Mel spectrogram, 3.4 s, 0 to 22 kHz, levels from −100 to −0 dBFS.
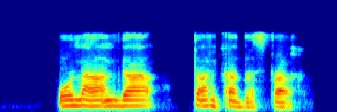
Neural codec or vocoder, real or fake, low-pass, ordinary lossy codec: codec, 16 kHz, 1 kbps, FunCodec, trained on LibriTTS, 50 frames a second; fake; 7.2 kHz; Opus, 24 kbps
